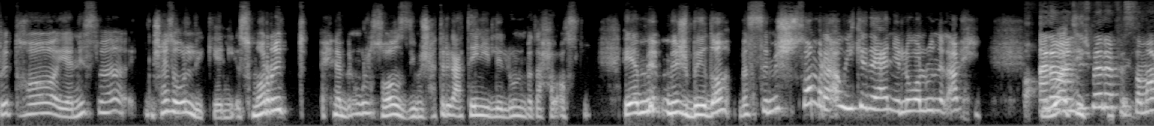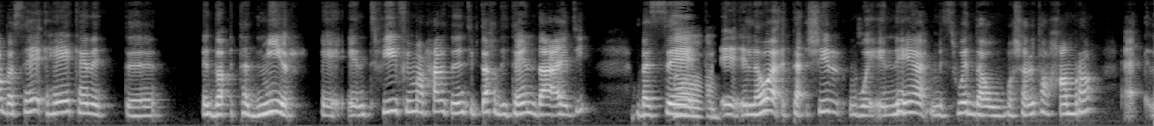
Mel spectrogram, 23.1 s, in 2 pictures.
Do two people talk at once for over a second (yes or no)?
no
